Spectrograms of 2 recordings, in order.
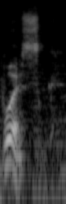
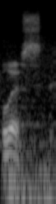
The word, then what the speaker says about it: Bwisk: It is pronounced Bwisk and not Blisk. True.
